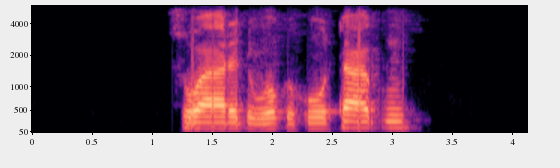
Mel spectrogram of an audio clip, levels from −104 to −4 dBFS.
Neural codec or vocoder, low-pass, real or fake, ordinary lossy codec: none; 5.4 kHz; real; Opus, 24 kbps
